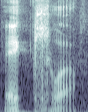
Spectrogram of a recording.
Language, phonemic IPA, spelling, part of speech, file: French, /ɛk.swa/, Aixois, noun, Fr-Aixois.ogg
- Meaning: resident or native of any of the towns/cities in France with the name Aix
